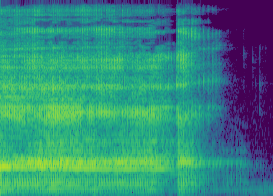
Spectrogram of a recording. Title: do you wanna smell my burps😽💨 #belching #burp #queen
